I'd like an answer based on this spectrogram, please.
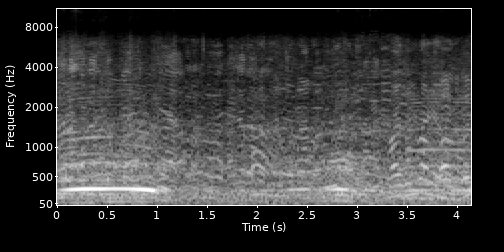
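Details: A cow at a Qurbani livestock market, heard while cattle are being bought, lets out one loud, level, sustained moo lasting about a second, followed by crowd chatter and a fainter second low call.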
